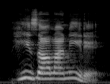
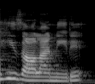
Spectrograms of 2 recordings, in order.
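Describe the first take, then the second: First: "all" lifted higher and leaned on in "He's all I needed"; second take, "all" high and weighted; stress on all. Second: Said in the usual way. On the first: Real, not acted. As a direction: repeat it, pushing up on "all".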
